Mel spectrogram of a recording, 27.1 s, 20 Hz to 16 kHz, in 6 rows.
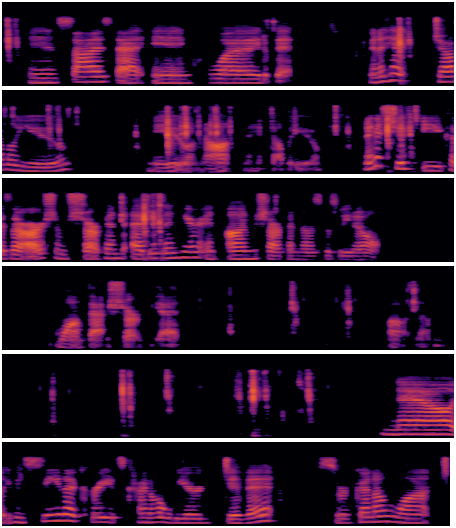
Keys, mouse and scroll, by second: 0.1 s, 4.0 w, 5.0 w, 6.4 ctrl+z, 6.7 ctrl+z, 8.4 shift+e, 10.5 shift+e, 12.4 middle click, 13.9-15.1 middle drag, 15.9 middle click, 16.6 click, 16.7 middle click, 16.8 click, 17.2 middle click, 18.2-19.3 middle drag, 19.3 KP_3, 20.6 z.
